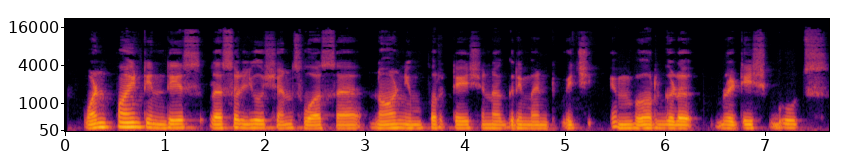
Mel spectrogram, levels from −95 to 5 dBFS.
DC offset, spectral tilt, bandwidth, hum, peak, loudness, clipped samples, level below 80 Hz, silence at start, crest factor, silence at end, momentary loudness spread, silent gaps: under 0.1%; -8 dB/octave; 14.5 kHz; none; -2 dBFS; -20 LUFS; under 0.1%; -50 dBFS; 0.2 s; 16 dB; 0.05 s; 8 LU; none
